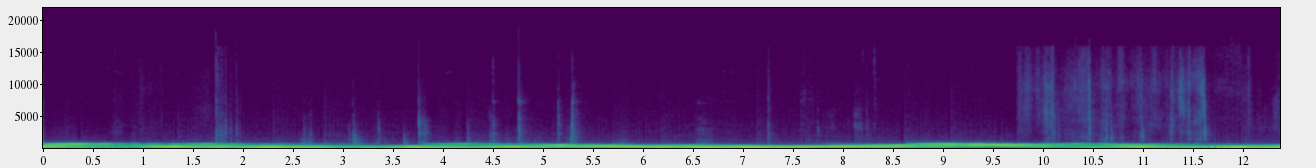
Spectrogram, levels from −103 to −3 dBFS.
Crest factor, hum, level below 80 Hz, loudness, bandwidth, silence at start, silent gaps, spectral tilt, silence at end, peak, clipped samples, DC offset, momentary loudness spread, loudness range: 10 dB; none; -82 dBFS; -28 LUFS; 1.4 kHz; 0 s; none; -11.5 dB/octave; 0 s; -16 dBFS; under 0.1%; under 0.1%; 8 LU; 3 LU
